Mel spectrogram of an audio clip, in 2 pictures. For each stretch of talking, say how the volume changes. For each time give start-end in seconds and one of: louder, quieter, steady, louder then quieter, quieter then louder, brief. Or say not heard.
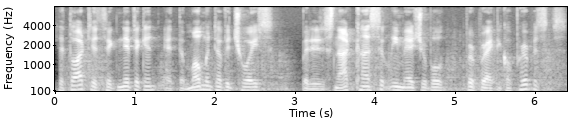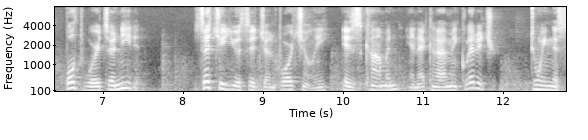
0.0-12.7 steady.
